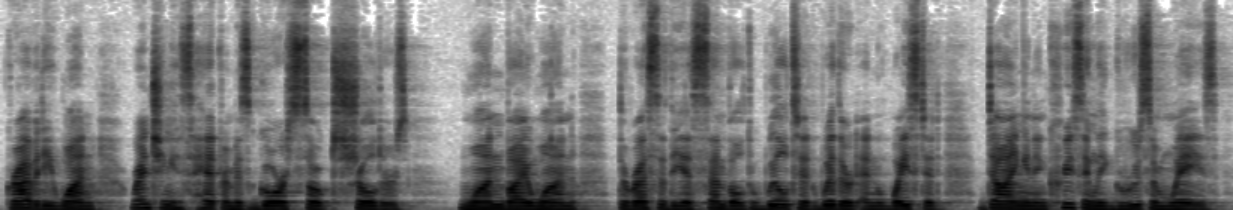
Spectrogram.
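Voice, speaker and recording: Woman narrator for horror audiobook, low register, scripted storytelling delivery. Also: flat delivery, normal speed.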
